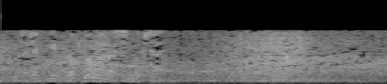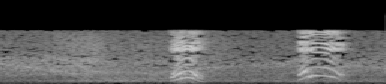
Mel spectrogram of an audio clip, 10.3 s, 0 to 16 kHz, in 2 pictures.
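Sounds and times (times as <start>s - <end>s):
speech: 0.4s - 3.3s, 7.4s - 8.0s, 9.1s - 9.8s
rough stormy sea waves crashing: 2.4s - 8.0s.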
